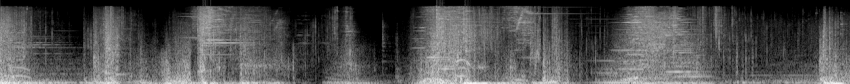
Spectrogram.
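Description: Sword-fight sound effects over music: about five heavy blade clashes and impacts, some ringing like struck metal and some with a shattering, breaking crash.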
